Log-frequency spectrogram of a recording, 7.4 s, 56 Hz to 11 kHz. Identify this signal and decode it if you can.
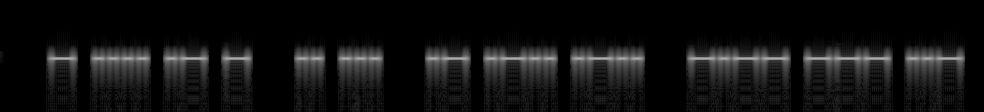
Morse code, heard as a keyed tone, about 22 wpm, 700 Hz. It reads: THAT IS ALL YOU
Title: Sentences from Top 1000 Words - Review Part 2 - 22wpm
